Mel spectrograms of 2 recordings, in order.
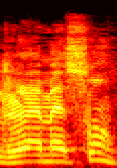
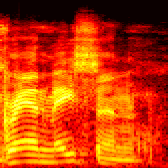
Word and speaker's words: Grand Maison: Grand Maison. I'll bet. Yeah. Which to me, that's the real way to say it. So Gramazon, very foreign. Grand Mason.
